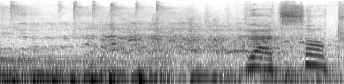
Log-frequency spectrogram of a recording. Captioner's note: audience laughs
